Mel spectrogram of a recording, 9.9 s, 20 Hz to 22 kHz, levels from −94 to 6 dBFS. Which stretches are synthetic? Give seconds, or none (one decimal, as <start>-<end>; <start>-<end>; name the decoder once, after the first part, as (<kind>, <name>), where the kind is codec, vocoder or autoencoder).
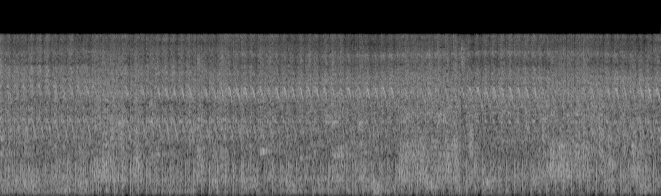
0.0-5.3 (vocoder, Vocos); 6.0-6.5; 7.3-9.9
